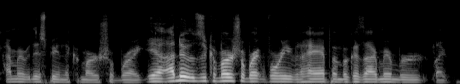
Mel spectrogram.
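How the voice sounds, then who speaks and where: A man's voice: mid-range voice, racing, darkish tone, no echo. A man hosting a casual watch-along livestream, bantering with friends, laughing and swearing often. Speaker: livestream host.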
